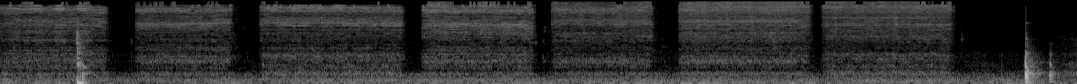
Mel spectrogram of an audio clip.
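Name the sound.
non-stick cooking spray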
